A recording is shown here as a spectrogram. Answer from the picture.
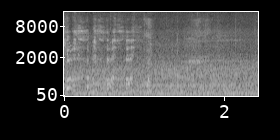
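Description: Steady low road and engine rumble heard from inside a moving car's cabin, with a short laugh about half a second in.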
